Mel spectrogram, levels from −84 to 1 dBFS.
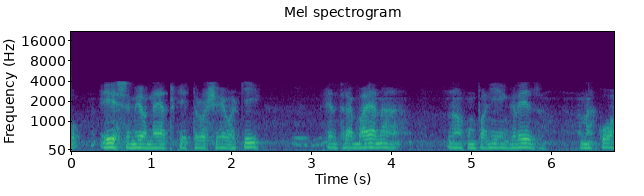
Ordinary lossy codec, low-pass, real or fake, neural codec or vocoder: AAC, 16 kbps; 7.2 kHz; real; none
